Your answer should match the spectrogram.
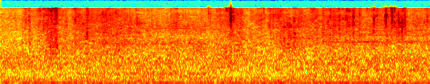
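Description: Quiet handling sounds: faint scattered ticks and rustles of pepper-plant leaves being touched by hand, over a low steady rumble.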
